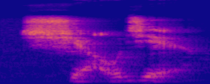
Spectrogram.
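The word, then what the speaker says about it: 小姐: It's pronounced Xiao Jie. Xiao Jie. This is that fifth tone. Xiao. Xiao, third. Jie, fifth.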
